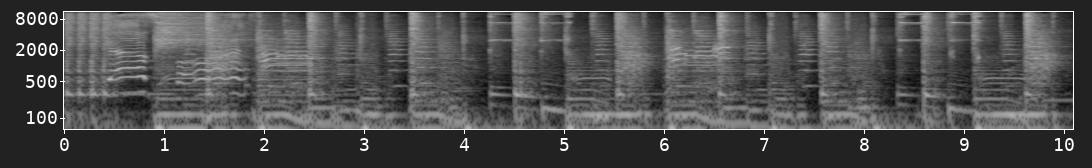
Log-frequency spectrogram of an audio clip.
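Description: An upbeat 1980s-style pop song plays loudly, with a punchy steady beat, thick bass and bright synth lines bouncing over the groove. No one speaks over the music.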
